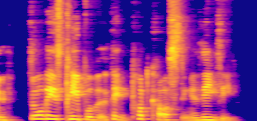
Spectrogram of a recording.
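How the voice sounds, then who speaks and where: Chatty female podcast co-host, teasing, quick to laugh, pitched a little high. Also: expressive. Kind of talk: casual podcast chat.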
